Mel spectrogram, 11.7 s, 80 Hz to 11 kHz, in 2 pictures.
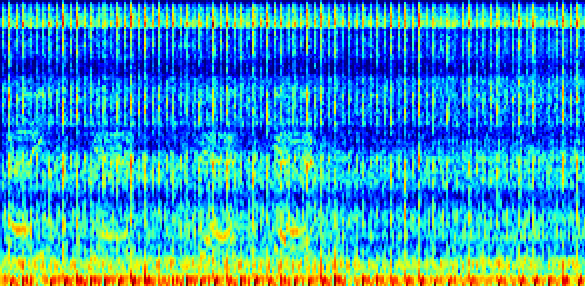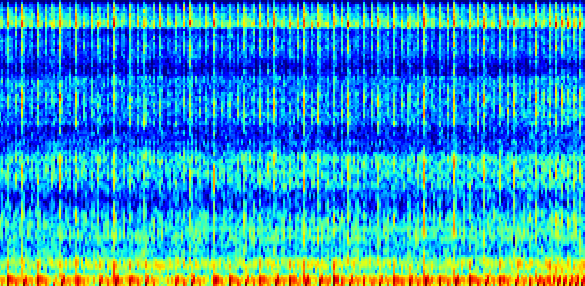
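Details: Boland's 3.5 chipper shredder, unused for at least 20 years, running on its own gas tank without starting fluid, fuel line dripping slightly: small single chuffs along at a steady, slightly uneven idle with no knocking or rattling; running fine.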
